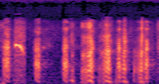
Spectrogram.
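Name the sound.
ducks quacking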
